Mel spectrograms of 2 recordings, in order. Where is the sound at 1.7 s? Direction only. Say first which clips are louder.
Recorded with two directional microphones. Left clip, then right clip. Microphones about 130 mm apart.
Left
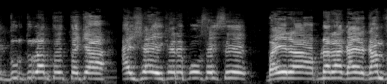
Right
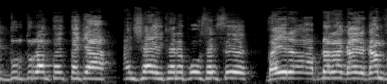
Right 1 dB; 15° left (ahead or behind).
